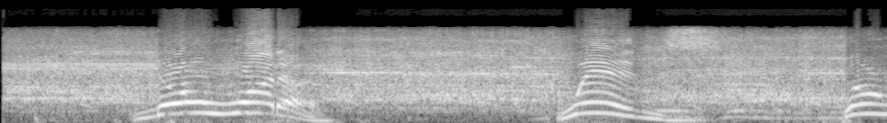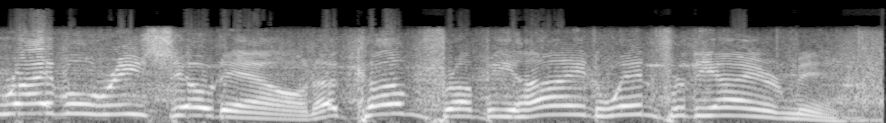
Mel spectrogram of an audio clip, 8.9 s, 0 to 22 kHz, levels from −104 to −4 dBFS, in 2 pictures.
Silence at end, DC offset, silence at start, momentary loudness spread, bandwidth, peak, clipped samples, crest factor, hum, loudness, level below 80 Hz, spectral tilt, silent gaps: 0 s; under 0.1%; 0 s; 5 LU; 15.5 kHz; -2 dBFS; under 0.1%; 12 dB; none; -12 LUFS; -40 dBFS; -3 dB/octave; none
